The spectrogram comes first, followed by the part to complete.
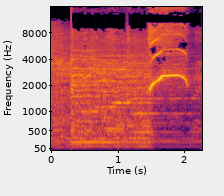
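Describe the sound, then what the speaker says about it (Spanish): A loud, steady whistle holds one pitch, then a second whistle rises and falls in a sweeping arc above a continuous crowd murmur, as a World Cup crowd whistles during a national anthem. "Miren cómo le chiflan el himno."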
